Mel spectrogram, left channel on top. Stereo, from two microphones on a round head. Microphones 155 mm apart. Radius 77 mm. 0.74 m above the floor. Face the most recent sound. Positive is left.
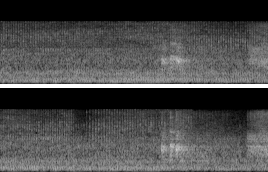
turn(degrees=-35)  # may be behind; listen again after turning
